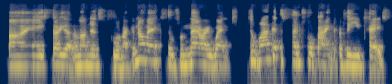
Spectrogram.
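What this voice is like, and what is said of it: British English accent. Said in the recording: “someone with an English accent ... I am British. I am from London.”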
